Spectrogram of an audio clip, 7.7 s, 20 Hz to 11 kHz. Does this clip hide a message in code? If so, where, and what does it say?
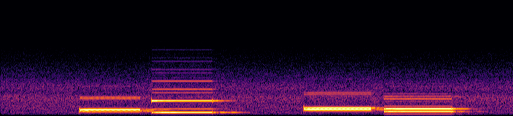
Yes: aircraft SELCAL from 1.2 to 6.8 s, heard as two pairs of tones, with room echo. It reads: FH-CS HK-EJ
